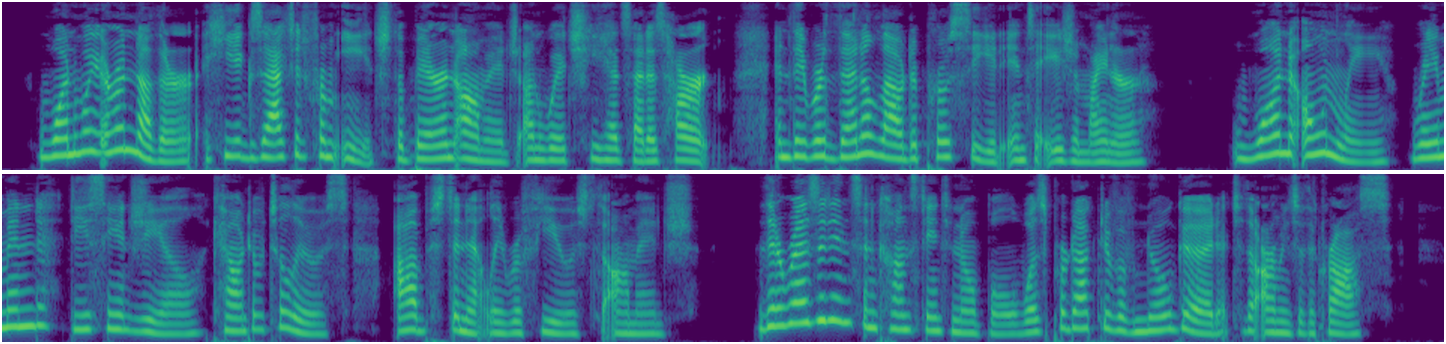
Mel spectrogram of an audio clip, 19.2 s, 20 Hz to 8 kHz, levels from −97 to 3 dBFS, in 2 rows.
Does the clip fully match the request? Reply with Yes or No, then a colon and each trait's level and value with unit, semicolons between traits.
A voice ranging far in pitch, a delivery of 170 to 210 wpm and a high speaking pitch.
Yes: wide, 5.9 semitones; average, 180 wpm; high, 230 Hz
